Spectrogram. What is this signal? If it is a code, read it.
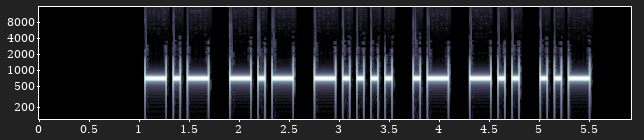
Morse code, heard as a keyed tone, about 17 wpm, 700 Hz. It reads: KK6ADU
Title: USA Call Signs 17wpm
